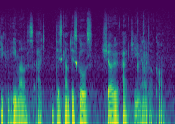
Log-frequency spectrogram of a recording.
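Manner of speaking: soft whisper. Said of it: "Why did you whisper that?".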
